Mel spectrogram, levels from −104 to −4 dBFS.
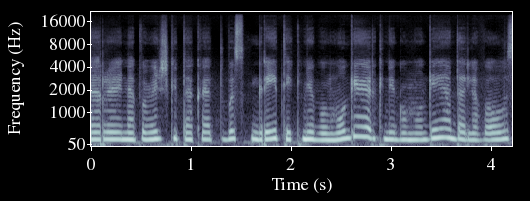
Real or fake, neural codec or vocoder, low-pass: fake; codec, 44.1 kHz, 2.6 kbps, DAC; 19.8 kHz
